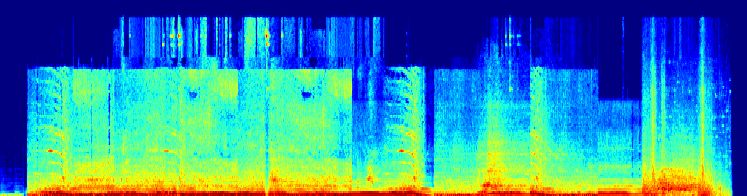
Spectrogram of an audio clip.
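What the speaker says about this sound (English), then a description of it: "This is an automobile race." Racing cars roaring and revving at an automobile race, loud and continuous with several engines overlapping and pitch sweeps as cars pass, broken by a few brief gaps.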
